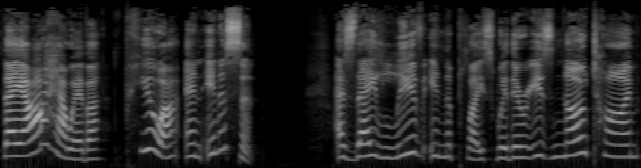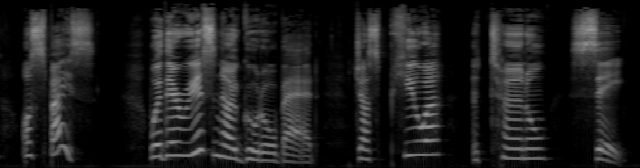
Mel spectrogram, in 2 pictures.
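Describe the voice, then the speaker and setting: A woman with an Australian accent giving an earnest, gently enthusiastic spiritual talk. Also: sits high, expressive, a little slow, no echo, studio quality. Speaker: spiritual teacher.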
